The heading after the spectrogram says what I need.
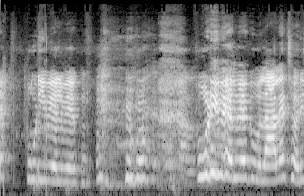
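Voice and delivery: amused, real laughter breaking into the words; talking through a laugh. Real, not acted. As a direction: say it while laughing. Laughs about girls rolling puris.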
